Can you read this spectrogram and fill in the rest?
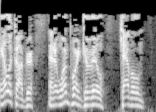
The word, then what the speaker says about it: Cavill: Cavill? – Cavill. – Cavill.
